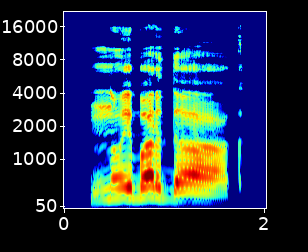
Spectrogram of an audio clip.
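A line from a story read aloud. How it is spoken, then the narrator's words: Drawling. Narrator (Russian): протянул он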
